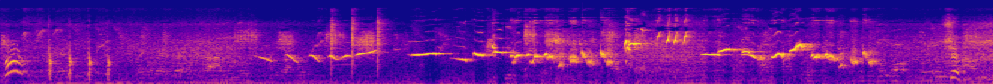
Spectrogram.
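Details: Magpie robin in full, vigorous song: a long sequence of varied whistles, slurs and sharp clicks, delivered in quick bursts over about ten seconds, with low background voices and room noise.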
